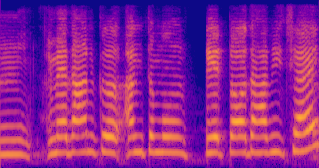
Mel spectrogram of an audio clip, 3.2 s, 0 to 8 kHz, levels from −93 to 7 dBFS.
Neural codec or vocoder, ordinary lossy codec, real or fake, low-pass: codec, 32 kHz, 1.9 kbps, SNAC; none; fake; 7.2 kHz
